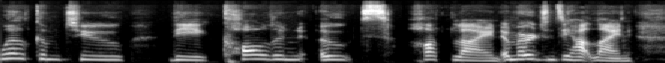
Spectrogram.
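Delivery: put-on British accent, woman's voice, recorded-sounding. Retelling a phone hotline's recorded menu: imitating a British lady's recorded voice. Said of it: "it's like this British lady".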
